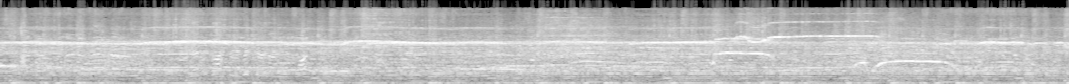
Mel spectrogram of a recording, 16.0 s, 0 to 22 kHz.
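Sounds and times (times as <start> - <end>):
concert music with heavy bass beat: 0.0 - 16.0
crowd cheering and whooping: 0.0 - 16.0.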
